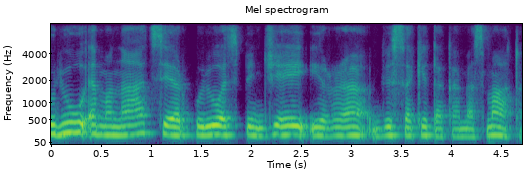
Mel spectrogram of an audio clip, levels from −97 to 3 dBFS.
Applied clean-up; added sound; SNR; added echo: none; none; none; none.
